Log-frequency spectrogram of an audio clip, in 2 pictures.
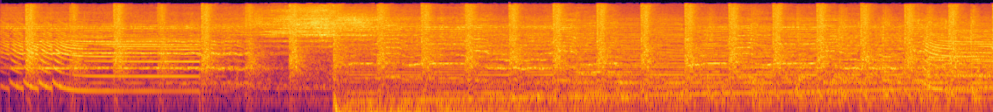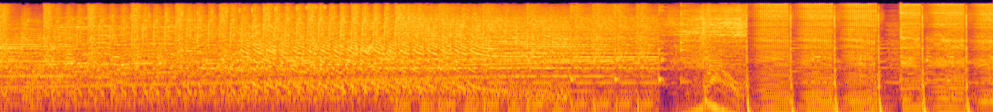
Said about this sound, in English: Every stream in September, we gotta play it. Air horn!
